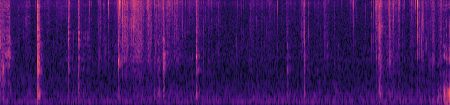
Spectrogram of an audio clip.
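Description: Plastic packaging crinkling in short, scattered bursts, with light clicks of small plastic pieces being handled as the parts of a boxed figure are unwrapped.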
